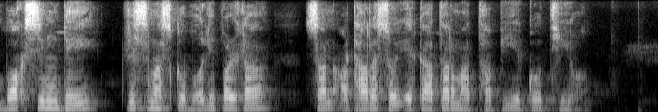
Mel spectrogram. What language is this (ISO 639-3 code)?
nep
